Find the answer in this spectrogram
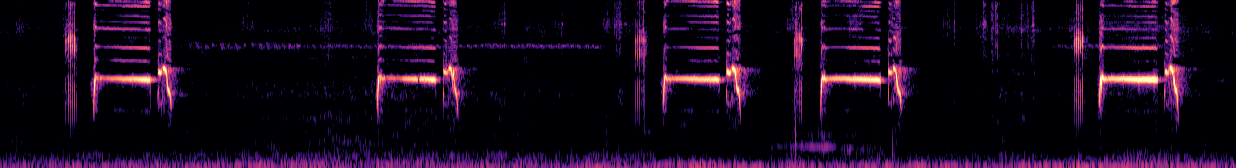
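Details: Male red-headed prinia sings short, bright, buzzy phrases, each with a steady high whistled note, repeated about every two seconds against a low background hum.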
